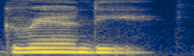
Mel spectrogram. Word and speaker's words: Grande: My grandpa said Grandy. So should we all be saying Grandy? Well, my brother kind of changed it to Grande because Grandy was kind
